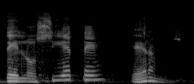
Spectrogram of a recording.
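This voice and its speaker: Animated Guatemalan pastor in an echoey hall. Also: male voice, on the high side, slow pace, soft background music. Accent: Guatemalan Spanish. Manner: animated storyteller acting out dialogue, laughing. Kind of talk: sermon with personal storytelling. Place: church hall.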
